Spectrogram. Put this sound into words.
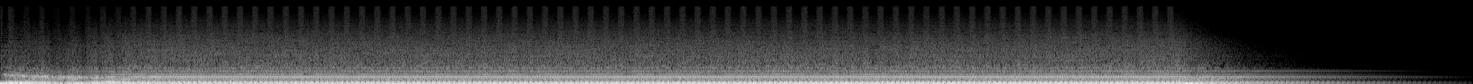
engine medium
medium electro engine
machine, engine, industrial, mechanism, elevator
